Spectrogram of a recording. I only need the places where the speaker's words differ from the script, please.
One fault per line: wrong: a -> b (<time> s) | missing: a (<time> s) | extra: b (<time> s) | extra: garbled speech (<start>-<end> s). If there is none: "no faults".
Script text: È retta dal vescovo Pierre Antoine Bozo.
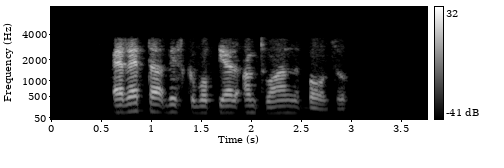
missing: dal (1.1 s)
